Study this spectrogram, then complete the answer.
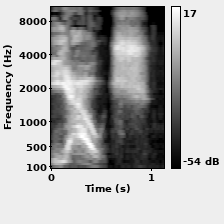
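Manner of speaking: stung dragon's exaggerated youch; big dragon voice. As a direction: yelp it like a wounded dragon. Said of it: "Big dragon voice".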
